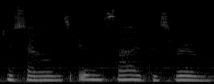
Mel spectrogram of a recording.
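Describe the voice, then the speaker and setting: A woman guiding a yoga nidra relaxation, giving calm, unhurried, soothing instructions with pauses. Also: mid-range voice, noisy background. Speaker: yoga nidra meditation guide. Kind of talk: guided relaxation meditation, slow instructions.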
